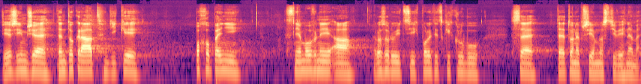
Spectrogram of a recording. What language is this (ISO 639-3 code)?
ces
